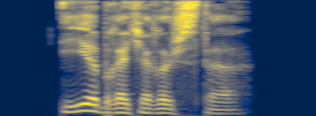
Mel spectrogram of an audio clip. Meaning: inflection of ehebrecherisch: 1. strong/mixed nominative masculine singular superlative degree 2. strong genitive/dative feminine singular superlative degree
- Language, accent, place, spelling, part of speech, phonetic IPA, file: German, Germany, Berlin, ehebrecherischster, adjective, [ˈeːəˌbʁɛçəʁɪʃstɐ], De-ehebrecherischster.ogg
